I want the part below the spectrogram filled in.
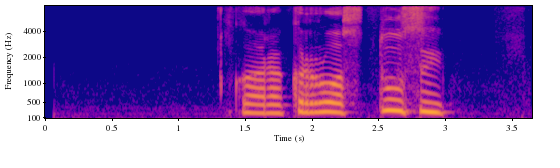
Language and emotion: Russian, angry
